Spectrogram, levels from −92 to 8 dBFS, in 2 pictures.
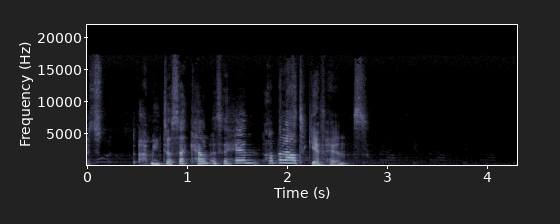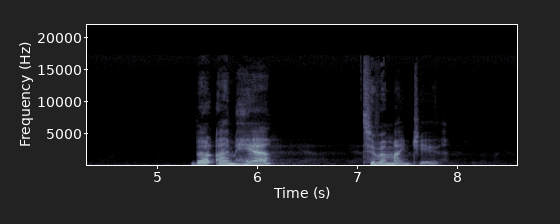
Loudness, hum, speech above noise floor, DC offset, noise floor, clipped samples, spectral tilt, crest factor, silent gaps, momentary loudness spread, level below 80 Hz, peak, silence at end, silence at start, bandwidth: -34 LUFS; none; 46 dB; under 0.1%; -80 dBFS; under 0.1%; -4 dB/octave; 22 dB; none; 19 LU; under -90 dBFS; -14 dBFS; 0.8 s; 0 s; 17.5 kHz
